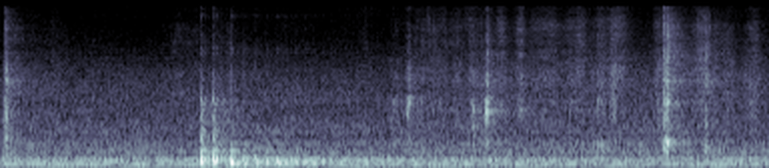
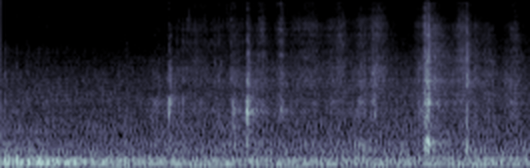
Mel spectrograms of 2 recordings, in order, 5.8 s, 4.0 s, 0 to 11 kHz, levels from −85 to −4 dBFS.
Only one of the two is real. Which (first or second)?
first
